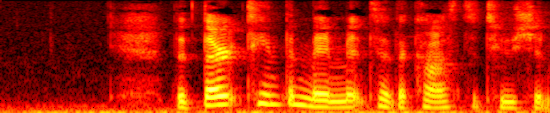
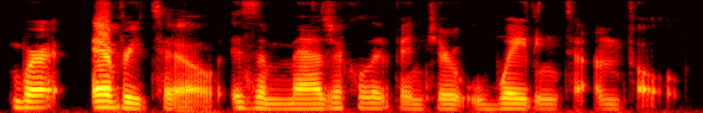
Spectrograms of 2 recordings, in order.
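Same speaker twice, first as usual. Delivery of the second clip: story time host; 5 dB quieter than usual. Acted. Host welcoming young listeners to story time, cheerful greeting voice. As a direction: open the show like a cheerful children's story host.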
